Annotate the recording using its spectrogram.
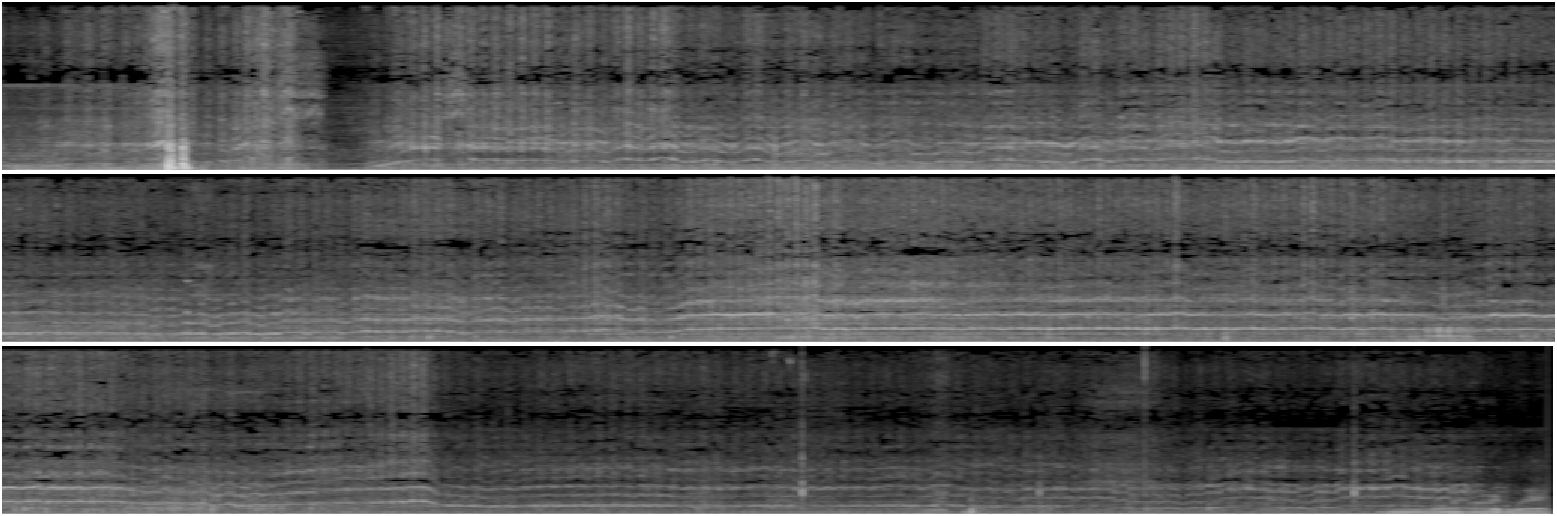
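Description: Axial Capra RC rock crawler's electric motor and geartrain whining as it crawls up rock, the pitch drifting up and down with the throttle. A sharp knock about a second in is the loudest sound, with a low rumble underneath.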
